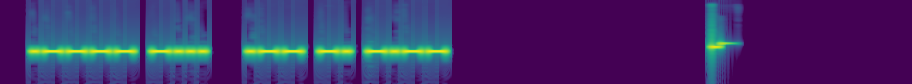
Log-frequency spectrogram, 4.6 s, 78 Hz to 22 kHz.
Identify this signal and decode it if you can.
Morse code, heard as a keyed tone, about 40 wpm, 700 Hz. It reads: 1B WNY
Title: Field Day Exchanges - 40wpm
